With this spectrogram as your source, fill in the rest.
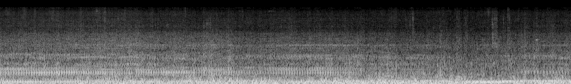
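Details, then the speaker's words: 2012 Polaris RZR 900 XP4 that had driven only in reverse, running after a transmission rebuild and reinstall: steady, even low engine drone with no knocks, grinding or clunks through the whole run; the drivetrain sounds healthy. "And it took me, I think, 4.5 hours to put it back in and button everything back up. So it should be done. Sounds good."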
